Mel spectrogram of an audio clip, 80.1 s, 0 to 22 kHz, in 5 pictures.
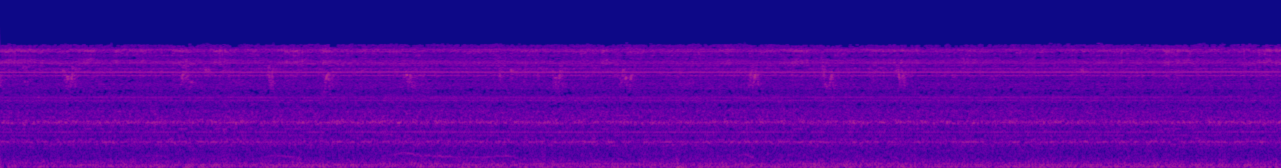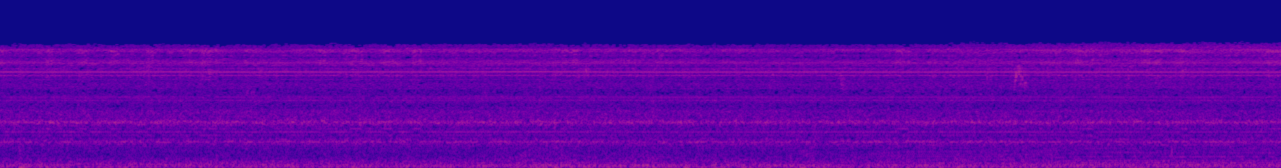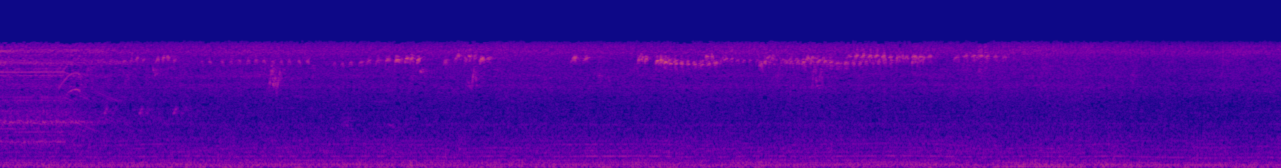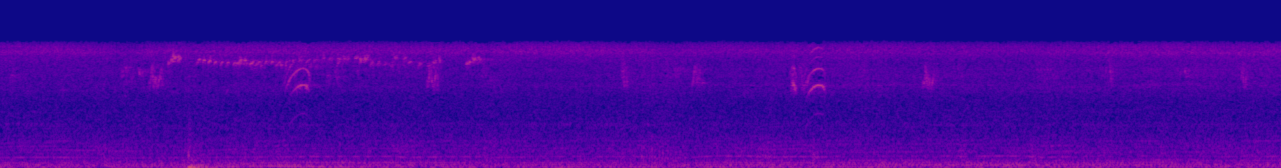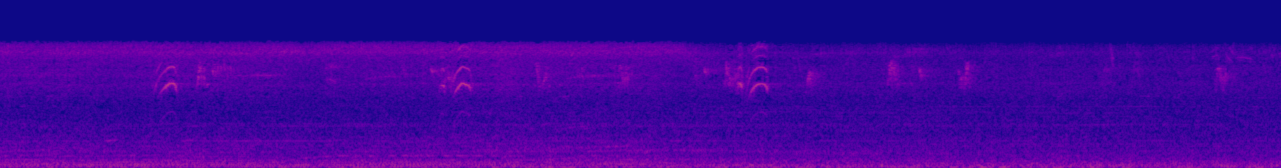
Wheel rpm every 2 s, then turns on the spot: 0, 0, 0, 0, 0, 0, 0, 0, 0, 0, 0, 0, 0, 0, 0, 0, 0, 0, 0, 0, 0, 0, 0, 0, 0, 0, 0, 0, 0, 0, 0, 0, 0, 0, 0, 0, 0, 0, 0, 0.
none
